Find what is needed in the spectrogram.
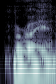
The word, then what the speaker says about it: Mariah: And they said Mariah, and I said rhymes with pariah, which is a terrible.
